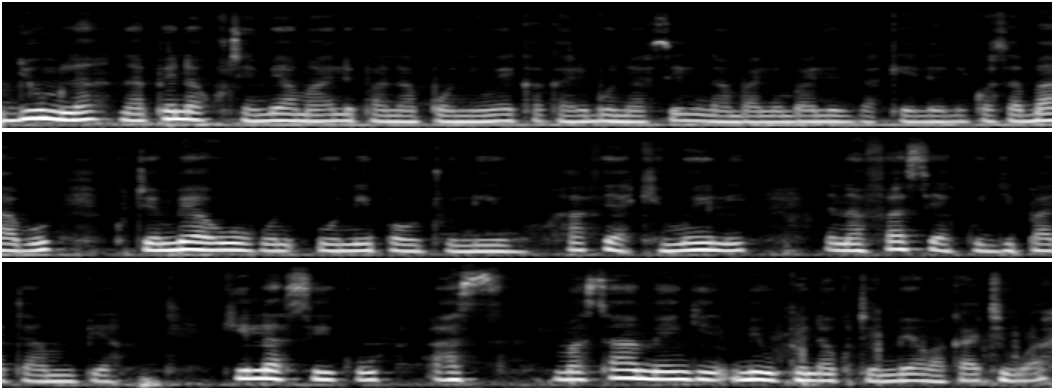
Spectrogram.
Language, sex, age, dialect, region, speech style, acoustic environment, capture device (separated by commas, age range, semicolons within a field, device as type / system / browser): Swahili, female, 18-24, Kenya - Mombasa, Kenya, relaxed, silence, mobile / Linux / Chrome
